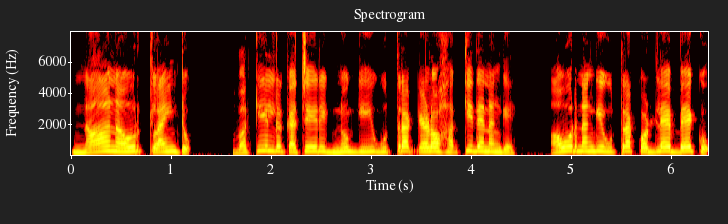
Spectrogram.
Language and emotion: Kannada, angry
